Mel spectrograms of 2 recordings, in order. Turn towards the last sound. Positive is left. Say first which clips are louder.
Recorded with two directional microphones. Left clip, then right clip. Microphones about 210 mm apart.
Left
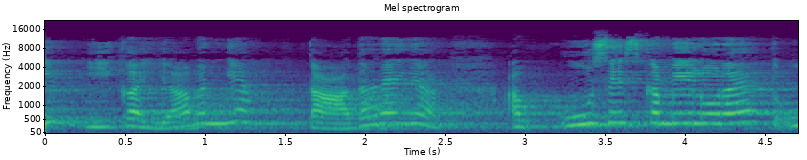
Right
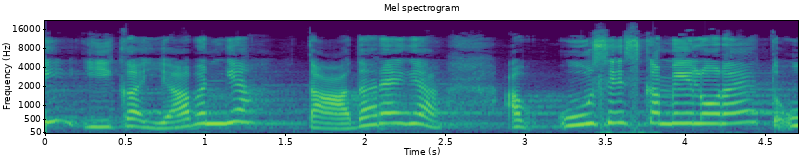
# right 7 dB
turn(degrees=-55)  # may be behind; listen again after turning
